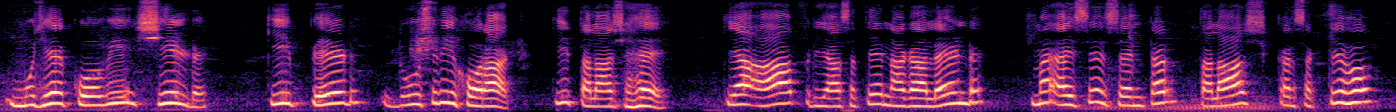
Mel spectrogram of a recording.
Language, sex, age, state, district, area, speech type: Urdu, male, 30-45, Bihar, Purnia, rural, read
